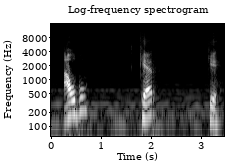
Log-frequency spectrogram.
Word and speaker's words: Albuquerque: A maneira de aprender a pronunciar Albuquerque é quebrá-la em 3 pedaços menores. Assim, albo, quer, que.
